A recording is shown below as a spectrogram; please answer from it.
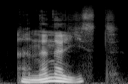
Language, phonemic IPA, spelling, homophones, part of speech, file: French, /a.na.list/, analyste, annaliste / annalistes / analystes, noun, Fr-analyste.ogg
- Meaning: analyst (person who analyzes)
